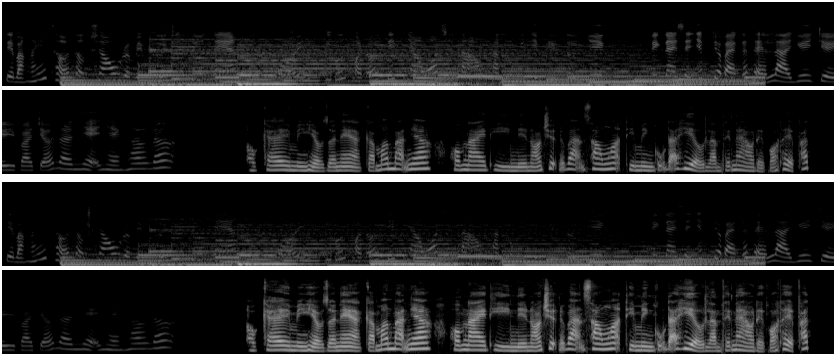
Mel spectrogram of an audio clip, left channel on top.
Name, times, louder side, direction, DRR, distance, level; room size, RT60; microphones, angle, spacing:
voice 1, 0.0-10.1, left 5 dB, 90° left, 7.1 m, -51 dB
Piano, 0.6-7.6, left 1 dB, 45° left, 1.7 m, -39 dB
voice 2, 10.8-16.4, right 7 dB, 65° right, 0.5 m, -31 dB
head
